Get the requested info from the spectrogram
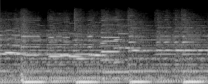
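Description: Background music: a melody over a bass line with notes about twice a second.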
